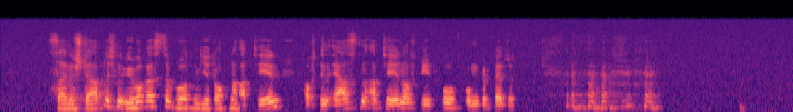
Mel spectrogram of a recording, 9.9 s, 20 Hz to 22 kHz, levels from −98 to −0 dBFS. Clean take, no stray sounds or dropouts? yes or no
no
